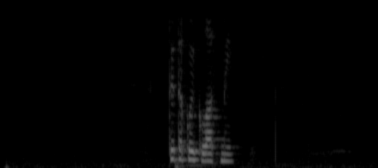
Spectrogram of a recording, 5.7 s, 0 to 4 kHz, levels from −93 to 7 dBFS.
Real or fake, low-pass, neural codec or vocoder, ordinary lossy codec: real; 3.6 kHz; none; none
